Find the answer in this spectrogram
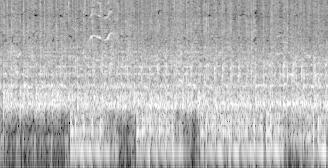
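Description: Loud percussion-led music: drums struck in a steady driving beat over a low bass line that cuts in and out.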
